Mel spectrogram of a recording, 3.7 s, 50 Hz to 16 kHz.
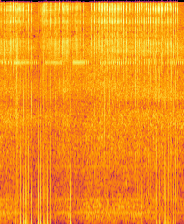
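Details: Halo hybrid fractional laser, second facial treatment on a woman, covering 22.5% toward 25% of a face section, feeling like pinpricks: steady mechanical hum with rapid rhythmic clicking pulses.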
